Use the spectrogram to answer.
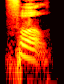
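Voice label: "full", American English; vowel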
